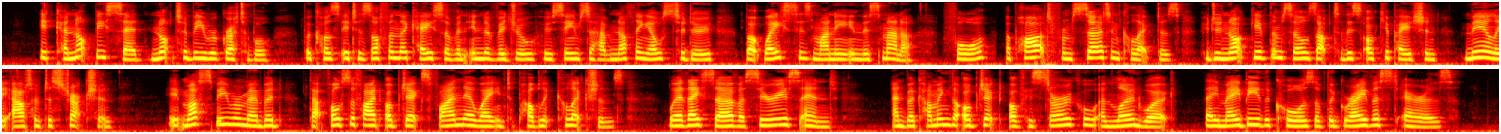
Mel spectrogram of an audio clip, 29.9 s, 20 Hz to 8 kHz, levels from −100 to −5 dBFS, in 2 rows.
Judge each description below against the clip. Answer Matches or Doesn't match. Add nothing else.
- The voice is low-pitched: Doesn't match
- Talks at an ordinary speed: Matches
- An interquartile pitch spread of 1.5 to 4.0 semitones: Matches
